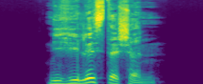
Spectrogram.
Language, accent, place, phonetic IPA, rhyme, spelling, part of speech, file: German, Germany, Berlin, [nihiˈlɪstɪʃn̩], -ɪstɪʃn̩, nihilistischen, adjective, De-nihilistischen.ogg
- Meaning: inflection of nihilistisch: 1. strong genitive masculine/neuter singular 2. weak/mixed genitive/dative all-gender singular 3. strong/weak/mixed accusative masculine singular 4. strong dative plural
